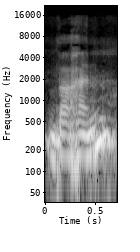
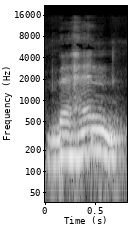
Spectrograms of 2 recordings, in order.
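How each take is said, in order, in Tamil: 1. முதல் அசையில் வெறும் 'a' உயிரொலி இருக்கிறது. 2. முதல் அசையில் குறுகிய 'e' உயிரொலி இருக்கிறது. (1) "அந்த ஸ்பெல்லிங் படி நம்ம கரெக்டாக தான் சொல்லியிருக்கிறோம்" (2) "நம்ம அந்த முதல் எழுத்தை வந்து ஏ அப்படிங்கிற குறில் ஒலியை கொடுக்குறோம்"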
